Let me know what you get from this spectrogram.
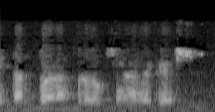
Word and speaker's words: Kesh: Es Kesh, se escribe con K y SH al final, de Kesh, como suena, y significa mirar, en tehuelche, ¿sí?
